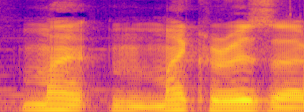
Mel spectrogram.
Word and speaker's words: mycorrhiza: Oh, okay, so, a mycorrhiza is how I'm pronouncing it from now on.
